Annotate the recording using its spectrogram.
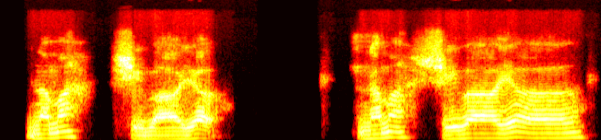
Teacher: So Ma and Ya go up, she goes down.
